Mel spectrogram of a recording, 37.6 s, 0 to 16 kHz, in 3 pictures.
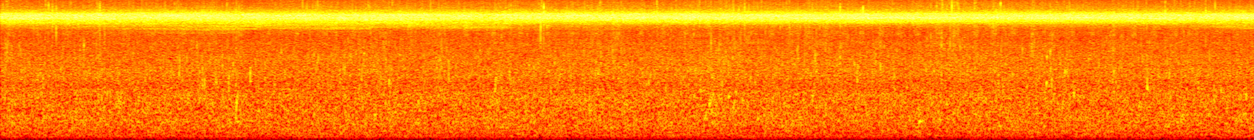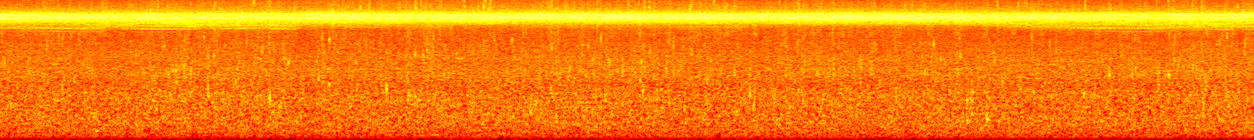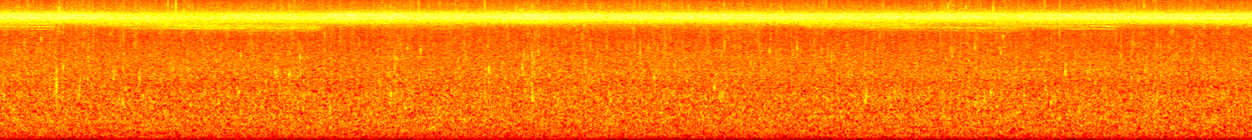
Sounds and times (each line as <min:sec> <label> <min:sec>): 0:00.0 Brook sound 0:37.6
